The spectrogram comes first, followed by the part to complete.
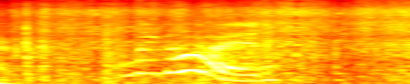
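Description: Tissue paper and a paper gift bag rustling as a small boxed present is pulled out, with a quiet voice heard briefly partway through.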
